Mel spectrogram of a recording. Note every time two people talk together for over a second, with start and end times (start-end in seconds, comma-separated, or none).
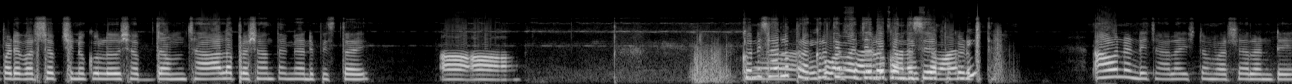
7.5-9.8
